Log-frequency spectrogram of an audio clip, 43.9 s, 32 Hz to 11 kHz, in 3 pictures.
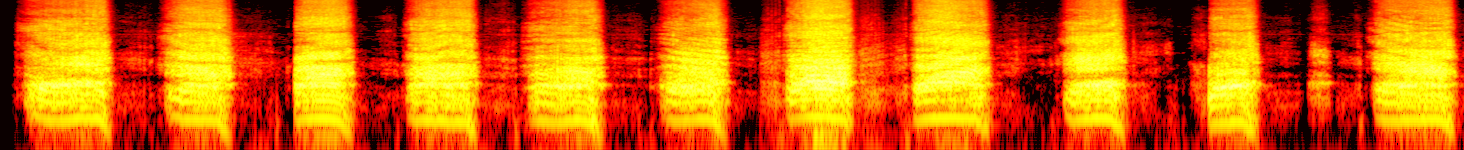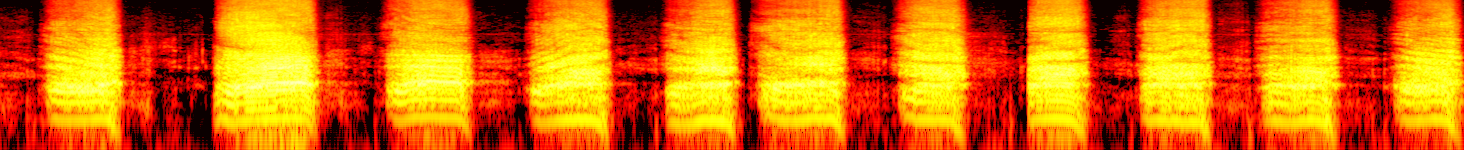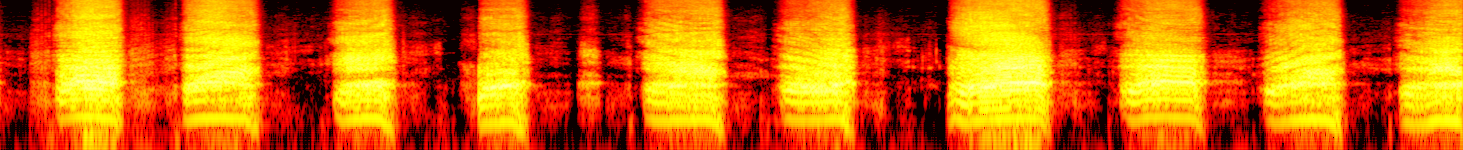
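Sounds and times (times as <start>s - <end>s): grizzly bear roaring: 0.2s - 32.0s, 32.6s - 43.9s.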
